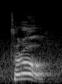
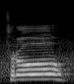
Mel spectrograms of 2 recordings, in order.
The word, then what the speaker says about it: throw: है, एक थ्रो है एक थ्रू है। तो थ्रो, फिर मैंने कहा THROW, तो उन्होंने बोला सर स्पेलिंग क्यों बता रहे हैं, वी आर टीचर्स। मैंने कहा भाई गलती हो जाती है, जहन में ये वाला थ्रू बैठा हुआ है, लोगों के जहन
